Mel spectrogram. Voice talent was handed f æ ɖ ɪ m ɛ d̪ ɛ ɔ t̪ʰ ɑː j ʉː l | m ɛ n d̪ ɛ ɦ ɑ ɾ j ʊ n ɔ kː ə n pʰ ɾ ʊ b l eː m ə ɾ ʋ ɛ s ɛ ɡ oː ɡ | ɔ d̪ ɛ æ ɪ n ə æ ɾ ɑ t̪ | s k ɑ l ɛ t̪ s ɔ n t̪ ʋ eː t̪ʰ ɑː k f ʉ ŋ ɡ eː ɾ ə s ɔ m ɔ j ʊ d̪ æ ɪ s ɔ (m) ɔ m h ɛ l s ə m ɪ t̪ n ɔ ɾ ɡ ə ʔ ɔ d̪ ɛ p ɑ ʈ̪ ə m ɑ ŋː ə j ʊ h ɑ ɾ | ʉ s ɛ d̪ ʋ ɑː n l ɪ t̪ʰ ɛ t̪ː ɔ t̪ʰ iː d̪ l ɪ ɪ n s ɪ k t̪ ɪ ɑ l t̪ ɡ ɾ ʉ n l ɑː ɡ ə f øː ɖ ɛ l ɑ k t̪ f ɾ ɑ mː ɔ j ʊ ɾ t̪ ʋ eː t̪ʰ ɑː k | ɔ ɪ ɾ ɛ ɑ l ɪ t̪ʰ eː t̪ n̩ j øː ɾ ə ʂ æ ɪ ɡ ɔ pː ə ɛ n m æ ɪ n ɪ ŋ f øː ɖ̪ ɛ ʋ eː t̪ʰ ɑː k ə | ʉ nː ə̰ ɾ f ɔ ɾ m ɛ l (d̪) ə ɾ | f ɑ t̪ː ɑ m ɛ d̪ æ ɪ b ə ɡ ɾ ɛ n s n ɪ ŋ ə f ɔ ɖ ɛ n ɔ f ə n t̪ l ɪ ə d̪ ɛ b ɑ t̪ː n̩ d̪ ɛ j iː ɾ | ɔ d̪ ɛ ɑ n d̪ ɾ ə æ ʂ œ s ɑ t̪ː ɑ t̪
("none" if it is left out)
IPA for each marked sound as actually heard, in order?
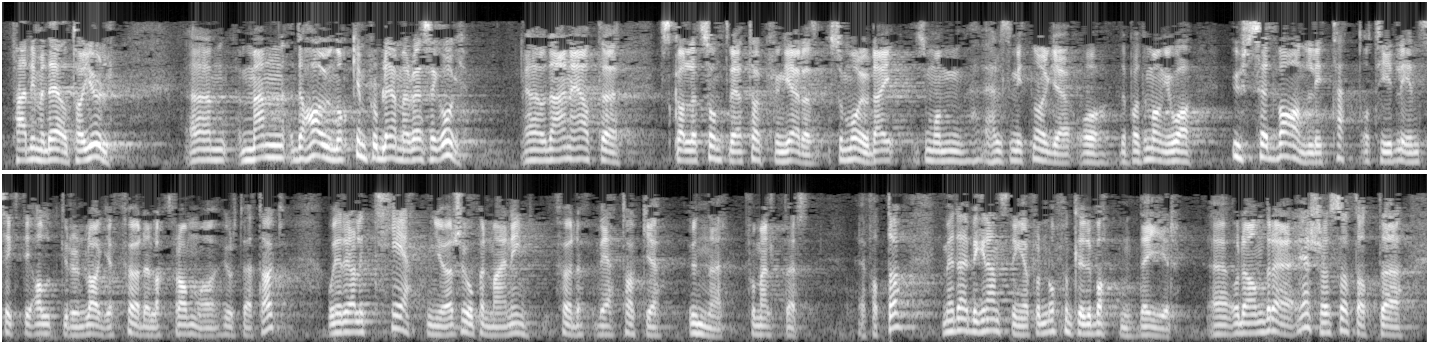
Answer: m, t̪

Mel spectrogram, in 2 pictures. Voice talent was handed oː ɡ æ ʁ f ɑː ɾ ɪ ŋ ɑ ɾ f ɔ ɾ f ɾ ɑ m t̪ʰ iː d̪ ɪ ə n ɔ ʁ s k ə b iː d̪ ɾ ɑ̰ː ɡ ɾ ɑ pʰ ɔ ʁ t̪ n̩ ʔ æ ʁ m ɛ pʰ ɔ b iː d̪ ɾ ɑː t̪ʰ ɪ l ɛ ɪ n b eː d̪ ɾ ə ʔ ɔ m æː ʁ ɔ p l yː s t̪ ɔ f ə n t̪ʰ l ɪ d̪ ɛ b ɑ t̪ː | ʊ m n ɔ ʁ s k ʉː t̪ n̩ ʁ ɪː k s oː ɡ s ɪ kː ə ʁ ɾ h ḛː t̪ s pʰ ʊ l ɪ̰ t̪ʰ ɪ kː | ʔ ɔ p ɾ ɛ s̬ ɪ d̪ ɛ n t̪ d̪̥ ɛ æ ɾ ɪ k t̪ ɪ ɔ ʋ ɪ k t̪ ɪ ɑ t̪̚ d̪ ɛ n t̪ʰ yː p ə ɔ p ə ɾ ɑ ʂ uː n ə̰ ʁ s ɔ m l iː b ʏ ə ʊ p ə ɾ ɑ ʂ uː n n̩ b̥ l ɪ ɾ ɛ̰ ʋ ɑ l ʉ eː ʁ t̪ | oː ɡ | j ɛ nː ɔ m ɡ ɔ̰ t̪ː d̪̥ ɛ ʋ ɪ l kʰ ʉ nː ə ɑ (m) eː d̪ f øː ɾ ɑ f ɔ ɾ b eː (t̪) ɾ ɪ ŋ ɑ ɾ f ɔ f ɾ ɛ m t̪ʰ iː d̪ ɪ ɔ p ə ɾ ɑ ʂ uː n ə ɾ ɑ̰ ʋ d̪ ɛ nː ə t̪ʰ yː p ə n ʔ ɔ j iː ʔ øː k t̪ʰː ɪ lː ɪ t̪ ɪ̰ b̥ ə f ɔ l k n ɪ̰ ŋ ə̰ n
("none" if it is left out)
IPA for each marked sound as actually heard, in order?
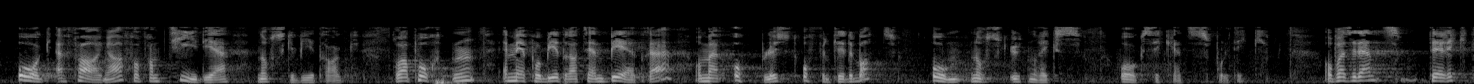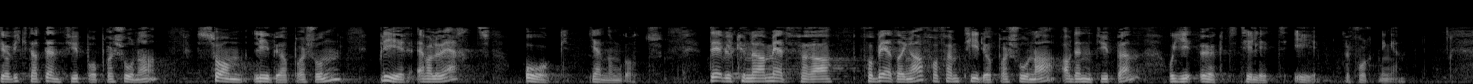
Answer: m, d̪

